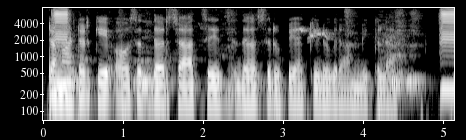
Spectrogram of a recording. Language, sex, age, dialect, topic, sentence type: Bhojpuri, female, 25-30, Northern, agriculture, question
